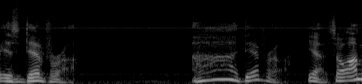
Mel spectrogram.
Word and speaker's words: Deborah: So it's more like V, which sounds like a V. So, so Deborah is not pronounced Deborah is Devra.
